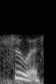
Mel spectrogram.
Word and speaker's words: Suis: My last name is Suis. It's like Lewis with an S.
